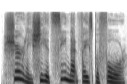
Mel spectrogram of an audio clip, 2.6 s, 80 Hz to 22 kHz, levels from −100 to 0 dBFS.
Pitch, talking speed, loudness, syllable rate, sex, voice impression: 235 Hz, 165 wpm, -17 LUFS, 4.5 syllables/s, female, feminine, middle-aged, slightly relaxed, powerful, slightly raspy, intellectual, slightly strict, slightly intense, sharp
